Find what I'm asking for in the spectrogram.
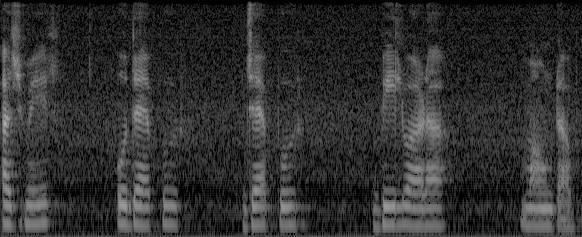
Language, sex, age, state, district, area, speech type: Sindhi, female, 60+, Rajasthan, Ajmer, urban, spontaneous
